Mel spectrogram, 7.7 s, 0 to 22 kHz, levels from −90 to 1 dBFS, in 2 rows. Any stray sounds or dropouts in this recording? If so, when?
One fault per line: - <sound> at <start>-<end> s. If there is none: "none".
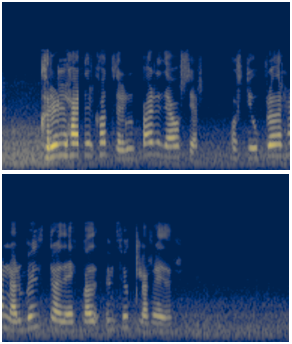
- dropout at 1.0-1.1 s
